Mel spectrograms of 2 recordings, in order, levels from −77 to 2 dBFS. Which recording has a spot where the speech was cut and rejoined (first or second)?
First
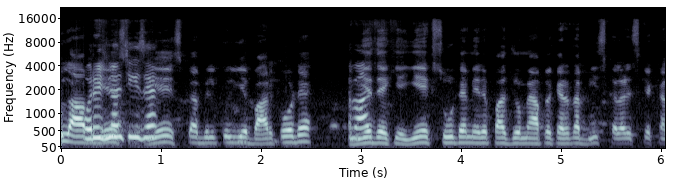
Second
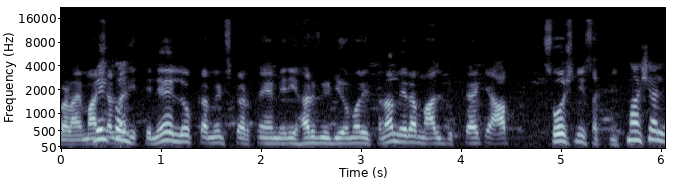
first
